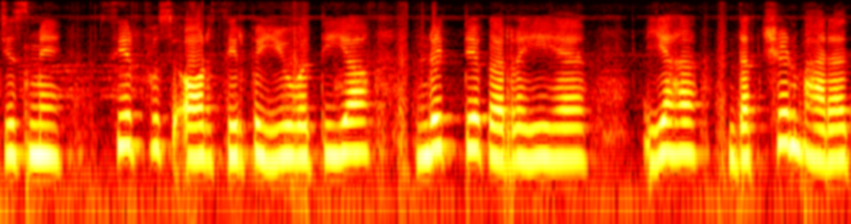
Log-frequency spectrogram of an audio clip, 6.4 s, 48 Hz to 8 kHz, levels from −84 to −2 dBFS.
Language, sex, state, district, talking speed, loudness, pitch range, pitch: Hindi, female, Chhattisgarh, Raipur, 110 wpm, -15 LUFS, 220-245 Hz, 230 Hz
